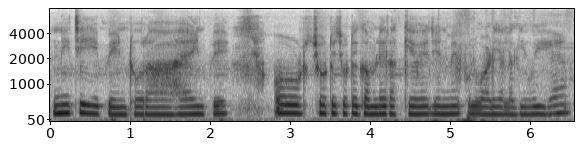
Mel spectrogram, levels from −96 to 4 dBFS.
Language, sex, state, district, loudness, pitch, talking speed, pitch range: Hindi, female, Uttar Pradesh, Shamli, -16 LUFS, 205 Hz, 155 wpm, 195-215 Hz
